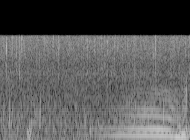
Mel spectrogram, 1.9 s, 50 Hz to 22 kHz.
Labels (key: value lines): label: biophony, grouper
recorder: SoundTrap 300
